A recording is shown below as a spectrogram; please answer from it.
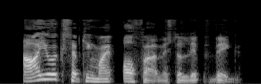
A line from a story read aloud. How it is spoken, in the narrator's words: said Vetinari sharply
